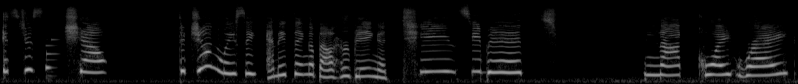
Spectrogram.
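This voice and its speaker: A woman voicing a small, chatty, excitable fairy companion in a video game, squeaky and childlike. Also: slow pace, dry recording, heavily acted. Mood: exasperated. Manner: refers to self in third person, exclaims. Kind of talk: video game character dialogue. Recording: game music behind the voice.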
